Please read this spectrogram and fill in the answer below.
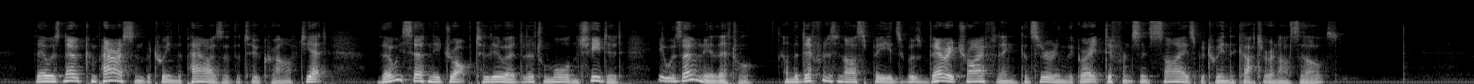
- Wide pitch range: Yes, wide, 6.3 semitones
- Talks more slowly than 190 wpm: No, average, 200 wpm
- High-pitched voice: No, low, 110 Hz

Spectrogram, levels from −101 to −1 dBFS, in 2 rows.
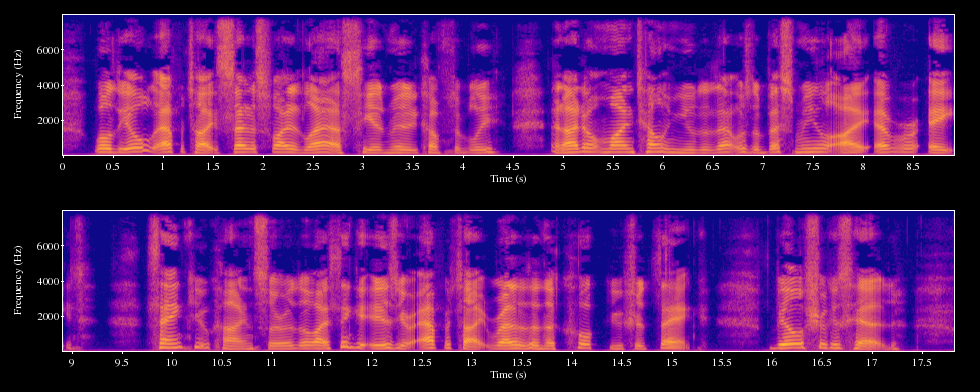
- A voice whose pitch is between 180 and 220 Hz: Yes, medium, 185 Hz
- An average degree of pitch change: Yes, average, 3.4 semitones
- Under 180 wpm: Yes, average, 155 wpm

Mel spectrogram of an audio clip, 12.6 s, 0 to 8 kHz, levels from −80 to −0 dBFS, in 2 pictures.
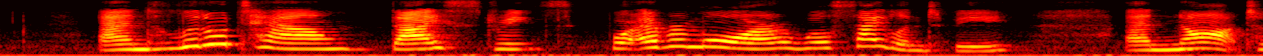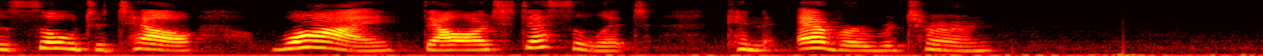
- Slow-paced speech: Yes, slow, 100 wpm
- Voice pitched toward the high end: Yes, very high, 270 Hz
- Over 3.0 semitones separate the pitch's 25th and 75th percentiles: Yes, average, 5.3 semitones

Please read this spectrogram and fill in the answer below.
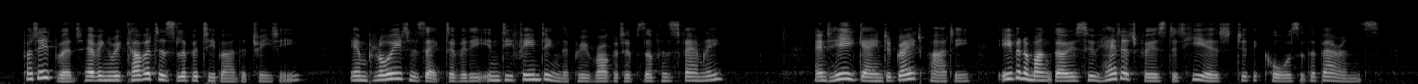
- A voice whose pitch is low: No, medium, 185 Hz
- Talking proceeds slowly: No, average, 165 wpm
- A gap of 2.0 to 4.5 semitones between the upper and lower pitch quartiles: No, average, 5.2 semitones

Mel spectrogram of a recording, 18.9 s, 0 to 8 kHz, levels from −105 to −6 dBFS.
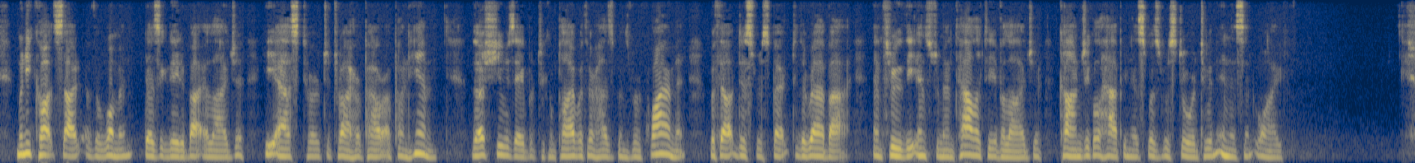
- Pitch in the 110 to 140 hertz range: Yes, low, 135 Hz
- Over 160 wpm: No, average, 155 wpm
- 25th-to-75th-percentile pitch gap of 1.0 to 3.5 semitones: Yes, average, 3.0 semitones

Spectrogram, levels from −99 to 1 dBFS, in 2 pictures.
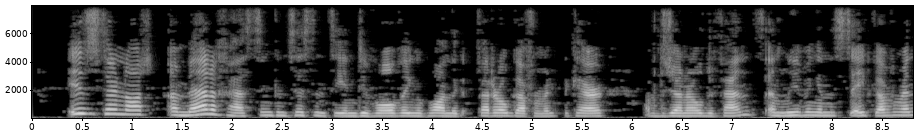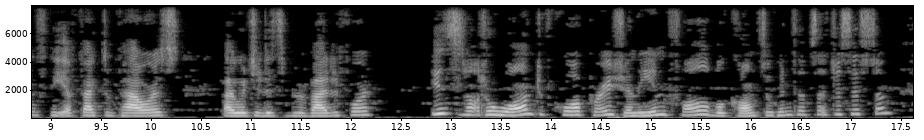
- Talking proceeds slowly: No, average, 165 wpm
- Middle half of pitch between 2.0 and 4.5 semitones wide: No, average, 5.0 semitones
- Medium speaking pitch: No, high, 215 Hz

